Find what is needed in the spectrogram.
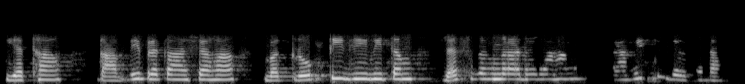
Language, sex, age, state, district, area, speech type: Sanskrit, other, 30-45, Rajasthan, Jaipur, urban, conversation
